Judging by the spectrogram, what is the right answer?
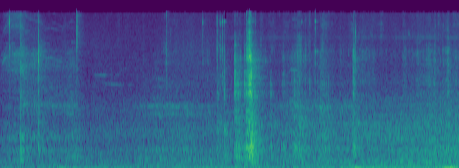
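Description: Small metallic clicks and clinks of a brake caliper bolt being handled and fitted by hand at a motorcycle's front fork, with one sharper clink about two and a half seconds in.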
